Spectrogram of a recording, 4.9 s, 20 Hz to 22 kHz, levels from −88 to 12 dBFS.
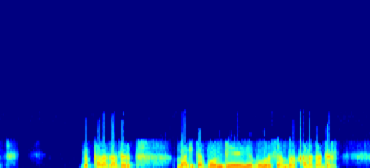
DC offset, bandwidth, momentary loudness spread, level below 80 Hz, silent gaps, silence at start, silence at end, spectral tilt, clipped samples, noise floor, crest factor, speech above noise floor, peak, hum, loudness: under 0.1%; 5.6 kHz; 15 LU; -74 dBFS; none; 0.1 s; 0.45 s; -4.5 dB/octave; under 0.1%; -81 dBFS; 14 dB; 60 dB; -8 dBFS; none; -21 LUFS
